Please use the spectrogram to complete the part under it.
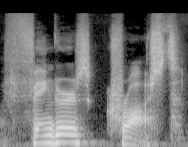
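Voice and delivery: very slow fingers crossed; slow explained. Shown as a demonstration. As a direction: draw each word out. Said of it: "primero explicado lento". (despacio, palabra por palabra)

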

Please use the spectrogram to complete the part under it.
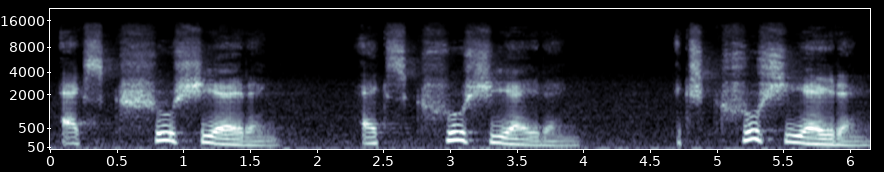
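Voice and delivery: "excruciating" said slowly, each syllable clear; slow repeated model word. Shown as a demonstration. Teacher drilling "excruciating" slowly for Spanish learners. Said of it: "vas a decir excruciating".

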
